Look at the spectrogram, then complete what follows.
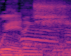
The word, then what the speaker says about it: wicz: Witch or wits? I heard you correcting somebody down the line. I'm witch. Witch. You do pronounce it witch.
